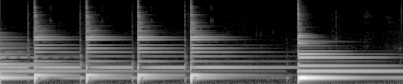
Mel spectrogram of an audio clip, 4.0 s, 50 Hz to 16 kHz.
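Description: A ukulele plays measure 12 of a song: five cleanly plucked notes, four evenly spaced and then a louder final one that rings out, solo and close.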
